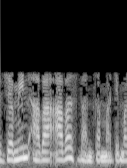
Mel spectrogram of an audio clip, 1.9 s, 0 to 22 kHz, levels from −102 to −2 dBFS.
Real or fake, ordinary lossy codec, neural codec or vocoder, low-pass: real; none; none; 3.6 kHz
